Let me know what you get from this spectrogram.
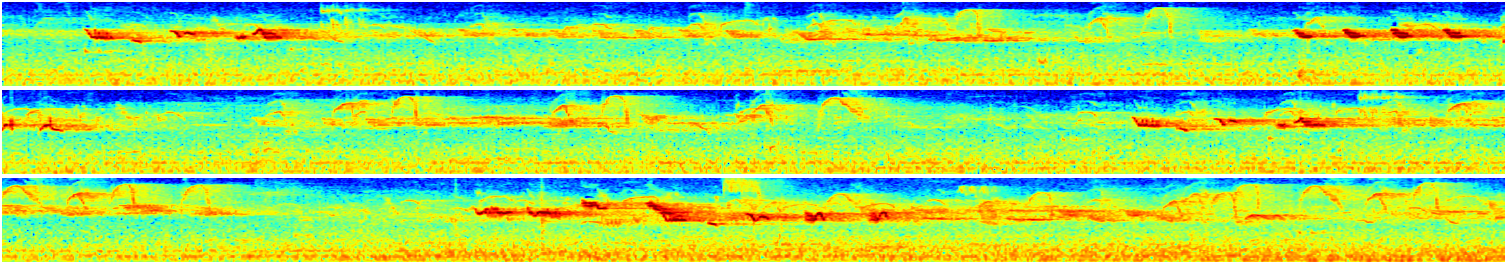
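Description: Small birds chirping in bursts of rapid, high notes every few seconds, with a longer busy run near the end.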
